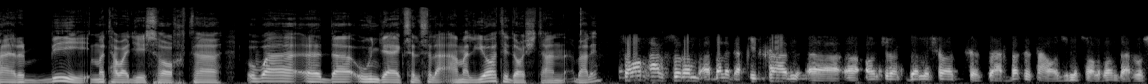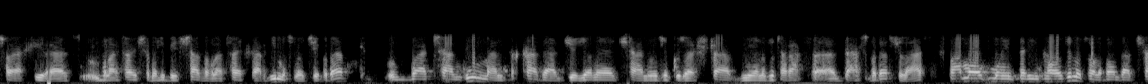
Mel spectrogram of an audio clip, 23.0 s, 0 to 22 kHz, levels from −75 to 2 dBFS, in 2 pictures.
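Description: At 11.96 to 11.98 s and again at 17.75 s, an underrun with held sample flattens the waveform for about 20 ms and 18 ms respectively; playback resumes where it stopped, so each gap ends softly.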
